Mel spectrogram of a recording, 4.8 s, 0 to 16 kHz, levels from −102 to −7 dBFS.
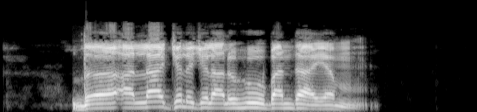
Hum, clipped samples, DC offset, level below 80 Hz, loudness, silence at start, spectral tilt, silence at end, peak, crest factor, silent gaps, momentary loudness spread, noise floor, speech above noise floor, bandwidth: none; under 0.1%; under 0.1%; -58 dBFS; -14 LUFS; 0.75 s; -4.5 dB/octave; 1.15 s; 0 dBFS; 18 dB; none; 8 LU; under -90 dBFS; over 74 dB; 7.6 kHz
